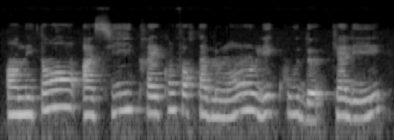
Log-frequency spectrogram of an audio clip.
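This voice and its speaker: A woman yoga nidra teacher giving guided meditation instructions in measured phrases with pauses. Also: on the high side, darkish tone. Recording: echoey room.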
